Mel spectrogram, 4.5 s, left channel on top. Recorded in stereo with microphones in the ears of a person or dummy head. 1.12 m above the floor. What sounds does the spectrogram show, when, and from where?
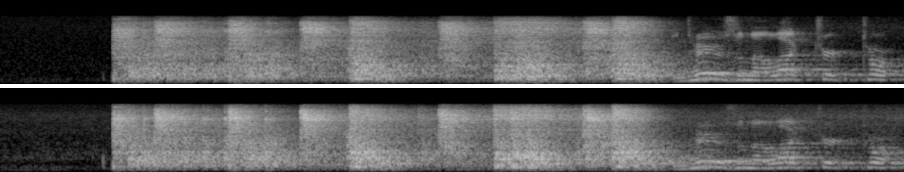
0.6 s a gunshot: 25° right (ahead or behind), 3 m
3.4 s a man speaking: 25° left (ahead or behind), 1.0 m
